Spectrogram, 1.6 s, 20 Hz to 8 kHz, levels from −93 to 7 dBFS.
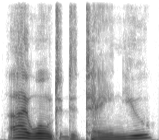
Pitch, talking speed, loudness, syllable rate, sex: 130 Hz, 150 wpm, -18 LUFS, 3.6 syllables/s, male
